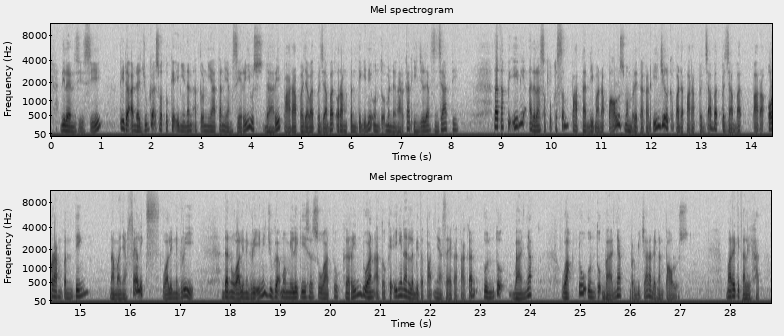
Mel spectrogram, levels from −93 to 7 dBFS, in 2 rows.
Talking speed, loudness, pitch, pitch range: 140 wpm, -17 LUFS, 105 Hz, 95-120 Hz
